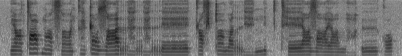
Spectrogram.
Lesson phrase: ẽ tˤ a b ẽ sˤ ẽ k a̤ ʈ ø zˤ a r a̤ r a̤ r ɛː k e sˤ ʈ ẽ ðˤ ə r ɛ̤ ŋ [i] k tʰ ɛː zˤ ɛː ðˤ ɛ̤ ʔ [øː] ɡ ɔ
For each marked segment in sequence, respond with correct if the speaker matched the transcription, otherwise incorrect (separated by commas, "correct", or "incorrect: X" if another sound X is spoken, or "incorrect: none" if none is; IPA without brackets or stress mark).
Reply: incorrect: e, correct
